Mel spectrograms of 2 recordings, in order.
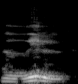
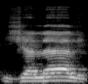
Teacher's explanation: বললাম জাল হচ্ছে জিহ্বার আগায় নরম করে। জিম হচ্ছে জিহ্বার মাঝখানে শক্ত করে।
